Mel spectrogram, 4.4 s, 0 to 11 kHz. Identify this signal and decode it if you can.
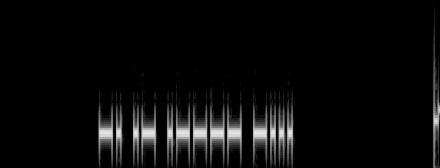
Morse code, heard as a keyed tone, about 28 wpm, 700 Hz. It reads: NA1B
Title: USA Call Signs - 4 Characters - 3x Character Spacing - 28wpm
